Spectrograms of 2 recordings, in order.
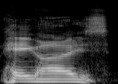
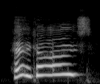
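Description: First: It is said in a deep, gruff voice. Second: It is said high-pitched, like Mickey Mouse.

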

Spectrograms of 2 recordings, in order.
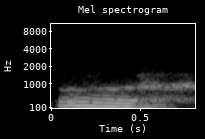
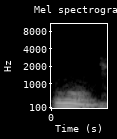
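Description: First: It sounds sensual and relaxed. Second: It sounds tight and stuck.

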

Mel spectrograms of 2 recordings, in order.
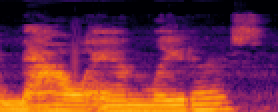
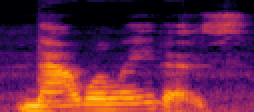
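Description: First: The middle word is said in full as 'and'. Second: The middle word is reduced to a short 'a'. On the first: "you call this candy now and laters?" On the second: "The only way that I've heard this candy referred to is now-a-laters"

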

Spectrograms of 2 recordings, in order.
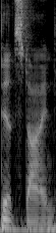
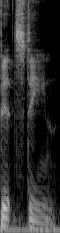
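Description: First: The last syllable rhymes with 'Frankenstein'. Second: The last syllable does not rhyme with 'Frankenstein'. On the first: "I always used to pronounce it Bitstein, like Frankenstein" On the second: "I'm going to say Michael Goldstein at Bitstein"

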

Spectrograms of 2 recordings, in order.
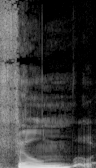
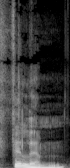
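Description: First: The word is said as one syllable. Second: The word is said as two syllables.

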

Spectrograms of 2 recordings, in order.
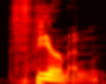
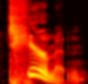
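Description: First: The name begins with a 'th' sound. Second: The name begins with a plain 't' sound. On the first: The speaker calls it wrong. "not Thurman. I know it's spelled with a TH" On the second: The speaker calls it right. "it's Tierman"

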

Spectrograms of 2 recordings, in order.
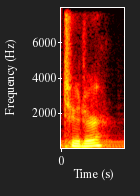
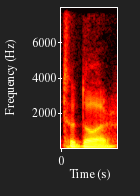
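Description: First: The name is said with an English pronunciation. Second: The name is said with a stronger Romanian pronunciation. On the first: "In English, you could pronounce it Tudor" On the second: "in Romanian, we pronounce it Tudor, like a little bit stronger"

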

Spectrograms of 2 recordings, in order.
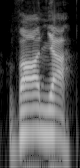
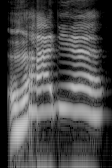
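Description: First: It is said in his normal voice. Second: It is said in a put-on voice.

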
